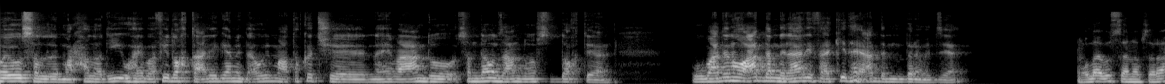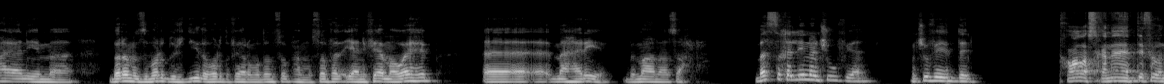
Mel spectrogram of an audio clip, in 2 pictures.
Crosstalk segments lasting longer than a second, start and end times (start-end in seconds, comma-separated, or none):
none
